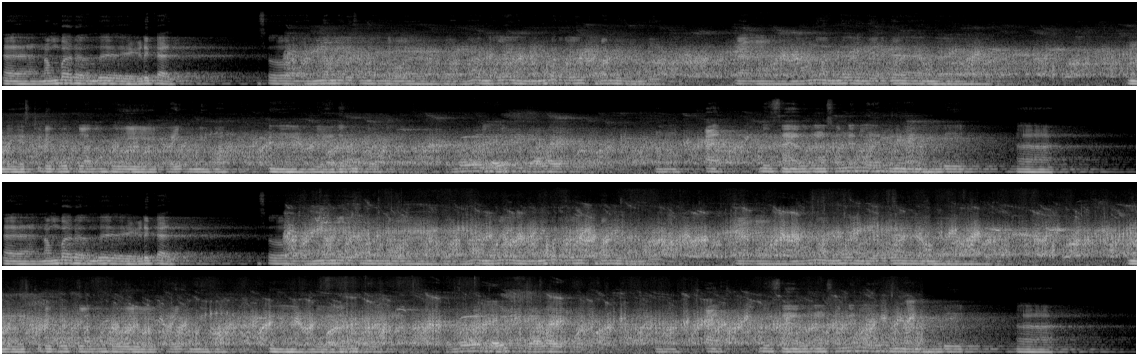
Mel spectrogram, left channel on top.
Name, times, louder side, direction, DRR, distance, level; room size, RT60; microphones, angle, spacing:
voice 1, 0.0-1.8 2.7-6.6 7.3-9.9 11.2-15.3 16.1-16.4 17.9-18.6 18.9-21.0 21.5-21.9, equal, 5° left, 5 dB, 0.5 m, -27 dB
sound 1, 2.8-20.6, right 4 dB, 85° right, 0.7 m, -24 dB
voice 2, 14.5-15.0 15.8-17.3, right 2 dB, 65° right, 6 dB, 0.9 m, -26 dB
18.0 x 6.9 x 6.0 m, 2.9 s
head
